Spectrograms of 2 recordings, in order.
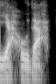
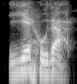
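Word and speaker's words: יהודה: En hebreo se dice Yahudá. Los masoretas lo vocalizaron Yehudá, pero sabemos que la pronunciación o vocalización más correcta y más antigua es Yahudá.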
